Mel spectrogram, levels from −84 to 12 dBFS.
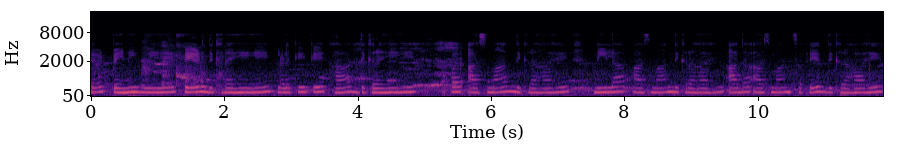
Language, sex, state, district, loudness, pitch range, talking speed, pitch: Hindi, female, Maharashtra, Sindhudurg, -36 LUFS, 200-225 Hz, 150 wpm, 205 Hz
